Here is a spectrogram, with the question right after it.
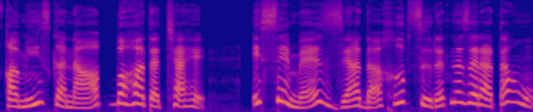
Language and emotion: Urdu, happy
